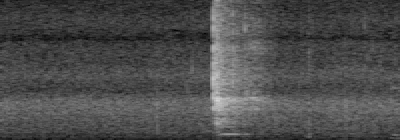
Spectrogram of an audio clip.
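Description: A single short, sharp click about a second in, over a faint steady hiss.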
